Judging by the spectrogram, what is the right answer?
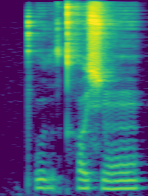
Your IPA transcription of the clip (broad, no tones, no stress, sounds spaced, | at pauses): pʼ u r kʰ ʌ ɕ õ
